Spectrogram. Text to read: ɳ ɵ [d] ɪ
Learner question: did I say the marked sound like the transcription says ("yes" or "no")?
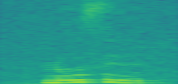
no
